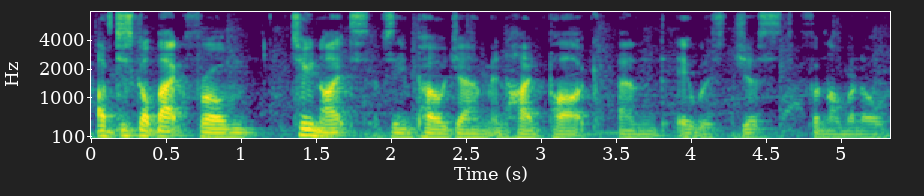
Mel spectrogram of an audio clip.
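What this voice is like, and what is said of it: Croaky, strained voice. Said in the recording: “As you can tell by my voice, it's not good ... it's definitely a lot croakier than before”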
